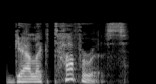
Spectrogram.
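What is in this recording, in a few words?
"galactophorous", British English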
